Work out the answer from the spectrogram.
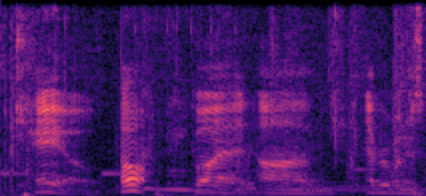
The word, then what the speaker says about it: Keeoh: It's technically actually pronounced Keeoh. Oh. But everyone just called me Keeoh, so I kind of just went with it.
